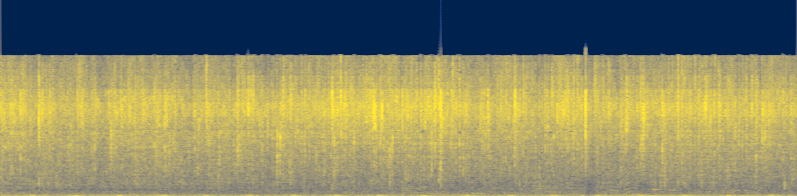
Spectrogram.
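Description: Steady rain falling on rooftops at night, with many small drop ticks, under the steady low bass beat of music playing somewhere nearby.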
